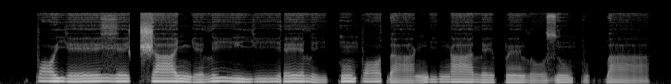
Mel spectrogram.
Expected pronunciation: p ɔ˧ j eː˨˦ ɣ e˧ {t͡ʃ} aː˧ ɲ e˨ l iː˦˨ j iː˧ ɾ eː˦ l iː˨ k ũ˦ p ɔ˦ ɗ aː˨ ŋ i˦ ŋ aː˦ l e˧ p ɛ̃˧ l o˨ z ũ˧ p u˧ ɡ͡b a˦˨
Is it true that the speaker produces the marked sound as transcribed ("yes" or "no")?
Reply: yes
